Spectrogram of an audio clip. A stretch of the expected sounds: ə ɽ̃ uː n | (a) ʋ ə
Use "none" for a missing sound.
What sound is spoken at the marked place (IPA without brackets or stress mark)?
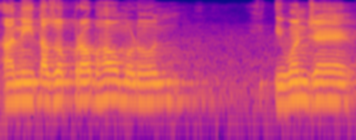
i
